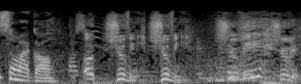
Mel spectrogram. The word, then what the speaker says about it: skulle vi: Oh, shuvi. I remembered that there's a lot of Norwegian words that have the SK and it's a sh sound instead of a sk sound. Kanskje uten havet viort shuvi bært båten?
